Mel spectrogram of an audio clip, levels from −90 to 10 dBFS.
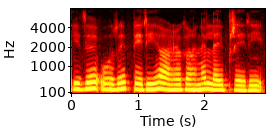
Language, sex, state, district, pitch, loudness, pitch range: Tamil, female, Tamil Nadu, Nilgiris, 190 Hz, -11 LUFS, 180-205 Hz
